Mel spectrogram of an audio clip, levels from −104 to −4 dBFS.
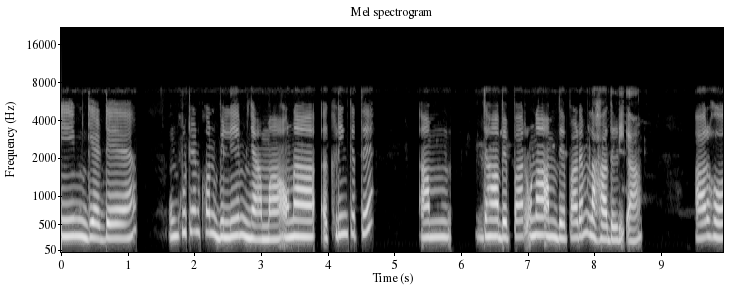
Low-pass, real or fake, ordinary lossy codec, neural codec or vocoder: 7.2 kHz; real; none; none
